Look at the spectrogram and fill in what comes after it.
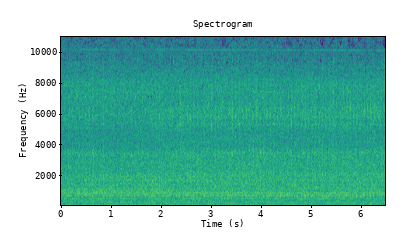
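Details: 2005 Freightliner Columbia tandem axle day cab, Detroit Series 60 455 hp diesel, Fuller 10-speed manual: big diesel ticks over at a steady, even idle with busy clatter and no knock; normal idle.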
